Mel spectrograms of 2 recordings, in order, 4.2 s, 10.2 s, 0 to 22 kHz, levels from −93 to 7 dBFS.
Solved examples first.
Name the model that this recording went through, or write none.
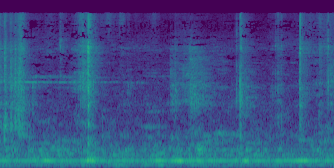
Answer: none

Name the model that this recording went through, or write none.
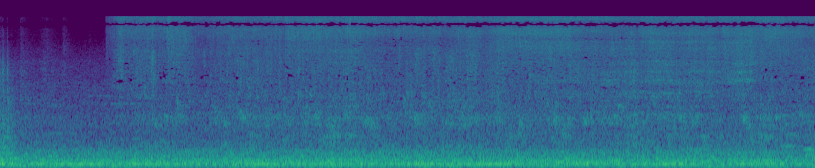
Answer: none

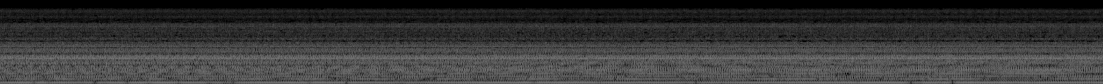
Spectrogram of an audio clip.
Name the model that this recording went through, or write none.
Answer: vocoder, BigVGAN v2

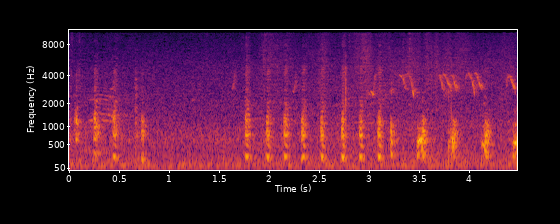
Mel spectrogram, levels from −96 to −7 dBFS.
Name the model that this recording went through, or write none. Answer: none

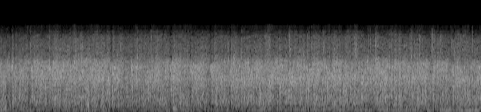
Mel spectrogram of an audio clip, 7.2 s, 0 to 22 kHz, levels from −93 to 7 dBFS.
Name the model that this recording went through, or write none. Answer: none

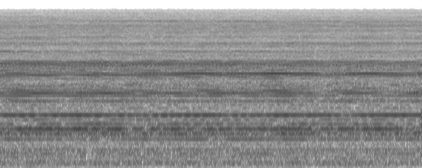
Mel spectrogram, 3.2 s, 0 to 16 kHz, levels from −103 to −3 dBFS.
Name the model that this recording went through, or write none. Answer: none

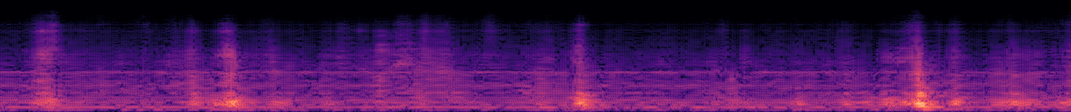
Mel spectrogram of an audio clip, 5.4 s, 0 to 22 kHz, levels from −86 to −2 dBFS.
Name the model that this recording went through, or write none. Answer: vocoder, BigVGAN v2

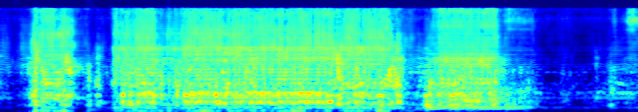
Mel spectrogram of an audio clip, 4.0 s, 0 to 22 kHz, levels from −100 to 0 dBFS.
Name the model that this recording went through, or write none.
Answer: vocoder, BigVGAN v2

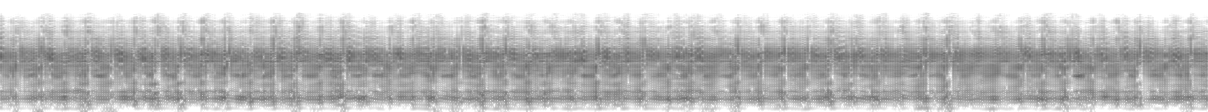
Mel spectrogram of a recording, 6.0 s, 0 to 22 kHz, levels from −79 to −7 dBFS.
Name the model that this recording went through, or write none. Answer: vocoder, BigVGAN v2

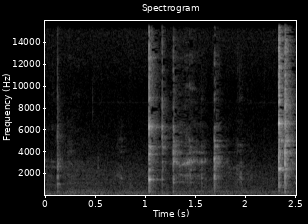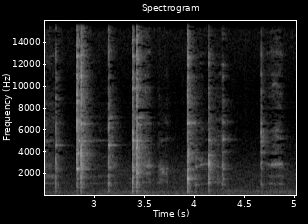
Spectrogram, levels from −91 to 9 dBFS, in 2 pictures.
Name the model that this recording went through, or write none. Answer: none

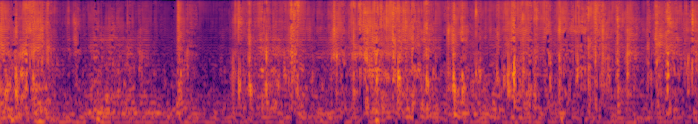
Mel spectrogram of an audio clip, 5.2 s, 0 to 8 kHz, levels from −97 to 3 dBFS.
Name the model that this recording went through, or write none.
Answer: vocoder, BigVGAN v2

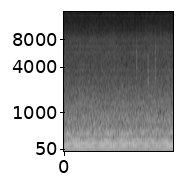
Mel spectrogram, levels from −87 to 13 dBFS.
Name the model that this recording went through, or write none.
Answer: none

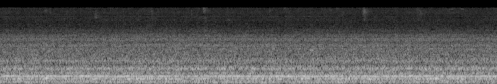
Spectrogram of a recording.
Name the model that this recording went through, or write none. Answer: vocoder, BigVGAN v2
